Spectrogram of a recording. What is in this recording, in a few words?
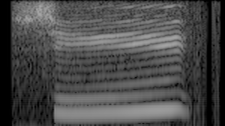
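"syu5", Cantonese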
